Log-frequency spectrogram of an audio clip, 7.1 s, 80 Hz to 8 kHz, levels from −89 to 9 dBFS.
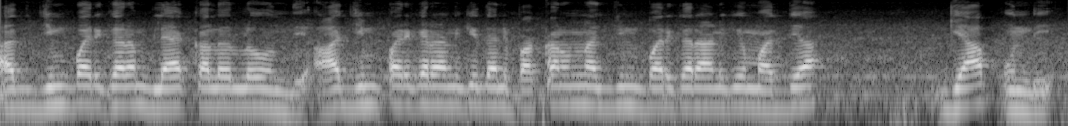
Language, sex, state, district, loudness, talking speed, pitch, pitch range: Telugu, male, Telangana, Mahabubabad, -14 LUFS, 135 wpm, 165 Hz, 160-170 Hz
